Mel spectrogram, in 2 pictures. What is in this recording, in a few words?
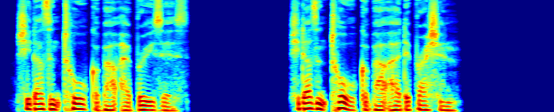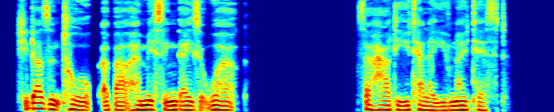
commercial; AVA project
